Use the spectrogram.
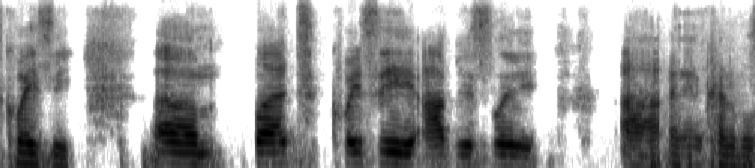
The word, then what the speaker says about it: Quacy: Quacy, and it is pronounced Quacy. I got it wrong at first myself. so don't feel bad if you don't know how to say his name. It's Quacy.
